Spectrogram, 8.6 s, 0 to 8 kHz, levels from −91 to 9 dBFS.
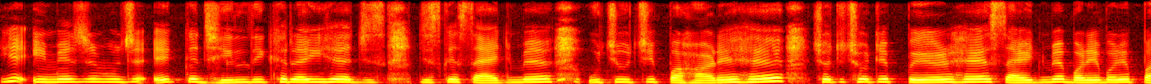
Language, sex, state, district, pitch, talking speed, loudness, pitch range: Hindi, female, Uttarakhand, Tehri Garhwal, 240 Hz, 165 wpm, -14 LUFS, 220-255 Hz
